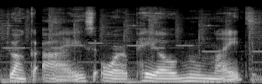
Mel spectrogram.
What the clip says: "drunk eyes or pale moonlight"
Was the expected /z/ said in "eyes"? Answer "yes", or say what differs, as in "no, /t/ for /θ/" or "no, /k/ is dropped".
yes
